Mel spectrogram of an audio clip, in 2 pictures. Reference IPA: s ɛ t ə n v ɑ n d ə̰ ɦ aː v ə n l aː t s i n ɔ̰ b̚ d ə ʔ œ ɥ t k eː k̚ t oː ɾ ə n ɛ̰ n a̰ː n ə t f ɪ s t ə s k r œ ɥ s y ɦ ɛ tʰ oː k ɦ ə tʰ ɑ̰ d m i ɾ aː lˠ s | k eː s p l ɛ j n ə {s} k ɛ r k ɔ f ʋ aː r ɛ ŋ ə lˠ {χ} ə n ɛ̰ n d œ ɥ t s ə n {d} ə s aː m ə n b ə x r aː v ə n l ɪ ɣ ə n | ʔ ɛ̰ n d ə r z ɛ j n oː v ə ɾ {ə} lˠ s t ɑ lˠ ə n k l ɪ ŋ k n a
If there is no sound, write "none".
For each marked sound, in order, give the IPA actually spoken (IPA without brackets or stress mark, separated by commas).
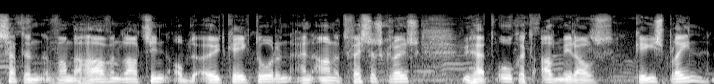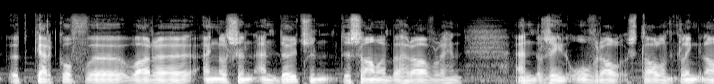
t, s, t, ɑ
